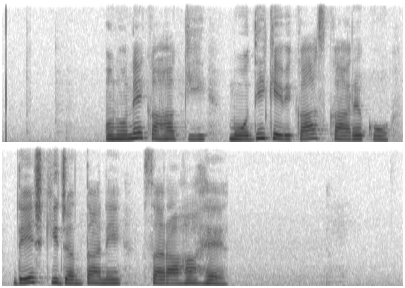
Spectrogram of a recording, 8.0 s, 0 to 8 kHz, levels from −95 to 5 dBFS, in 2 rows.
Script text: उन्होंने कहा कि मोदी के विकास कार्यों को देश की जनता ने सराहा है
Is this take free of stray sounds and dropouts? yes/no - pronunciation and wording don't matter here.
yes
